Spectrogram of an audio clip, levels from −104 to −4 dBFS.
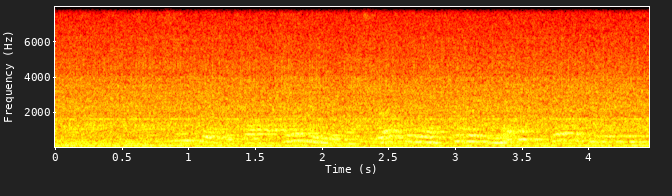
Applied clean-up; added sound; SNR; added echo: none; Mechanical fan; 1 dB; reverberation time 0.7 s.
